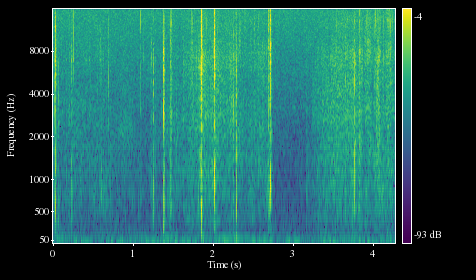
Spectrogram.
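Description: Fingernails flick and scratch the rows of silver metal pieces covering a large padded metal-sequin fabric pillow. Short, sharp metallic ticks and crackly scratches rise from a quiet background with a faint low hum. The clicks die away almost instantly, leaving no ring.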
